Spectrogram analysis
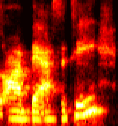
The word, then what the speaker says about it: Audacity: All right, and it's spelled just the way it sounds, Audacity, A-U-D-A-C-I-T-Y.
